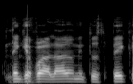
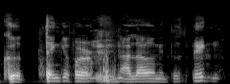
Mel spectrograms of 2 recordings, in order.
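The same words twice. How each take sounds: First: Said in the usual way. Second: Hoarse, failing voice; hoarse and clearing the throat; losing voice. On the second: Real, not acted. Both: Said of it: "I'm losing my voice".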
